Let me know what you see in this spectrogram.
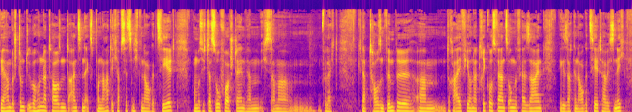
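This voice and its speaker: A man speaks fairly quickly at a medium pitch. His intonation is monotone and flat. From northern Germany, Hanover region (Isernhagen). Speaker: football club archivist and historian. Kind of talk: interview. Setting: club archive room.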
